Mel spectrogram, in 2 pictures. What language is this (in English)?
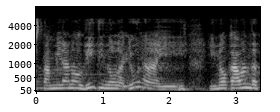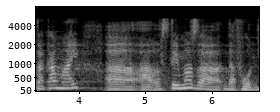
Catalan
